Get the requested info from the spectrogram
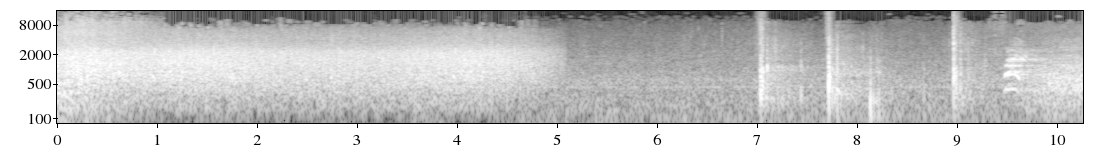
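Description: Crowd applauding steadily, dying away about five seconds in. Then a tennis ball struck by racquets, a serve and a short rally: three sharp hits, the second the loudest.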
